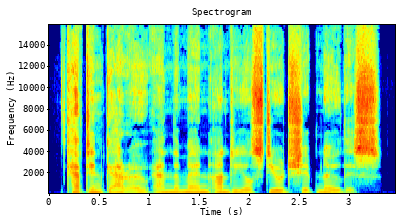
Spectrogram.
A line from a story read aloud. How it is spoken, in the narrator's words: the novice translated in a clear, crisp voice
